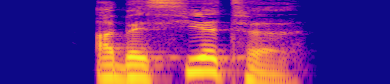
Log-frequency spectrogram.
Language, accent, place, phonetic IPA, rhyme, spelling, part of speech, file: German, Germany, Berlin, [abɛˈsiːɐ̯tə], -iːɐ̯tə, abaissierte, adjective / verb, De-abaissierte.ogg
- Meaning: inflection of abaissiert: 1. strong/mixed nominative/accusative feminine singular 2. strong nominative/accusative plural 3. weak nominative all-gender singular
